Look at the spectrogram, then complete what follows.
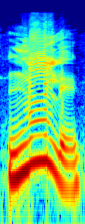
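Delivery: नील with the ī stretched, rising then falling; drawn-out long ī. Shown as a demonstration. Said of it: "इसका उच्चारण खींच कर होता है". (नील की ई खींच कर)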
